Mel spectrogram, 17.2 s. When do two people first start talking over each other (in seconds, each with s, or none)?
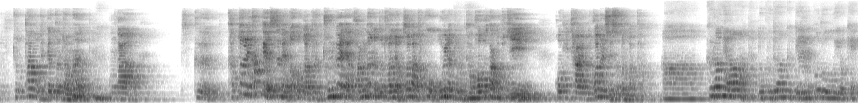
9.0 s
